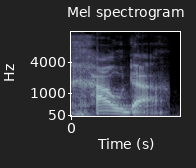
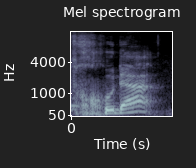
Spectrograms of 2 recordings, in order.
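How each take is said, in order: First: The first vowel sounds like 'ow'. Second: The first vowel sounds like 'oo'. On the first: The speaker calls it right. "Gau. You have a ow" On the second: The speaker calls it wrong. "it's not Gouda"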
